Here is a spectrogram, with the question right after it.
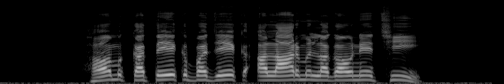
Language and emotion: Maithili, neutral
